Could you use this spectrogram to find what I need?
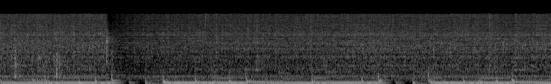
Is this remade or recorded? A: recorded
